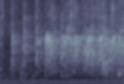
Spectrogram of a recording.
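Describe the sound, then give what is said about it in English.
An audience breaks into applause for a speaker who has just been introduced, a dense wash of many hands clapping that swells quickly and then holds steady at a moderate level, with no voices standing out. “You haven't heard the speech yet, so, you know, hold your applause.”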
